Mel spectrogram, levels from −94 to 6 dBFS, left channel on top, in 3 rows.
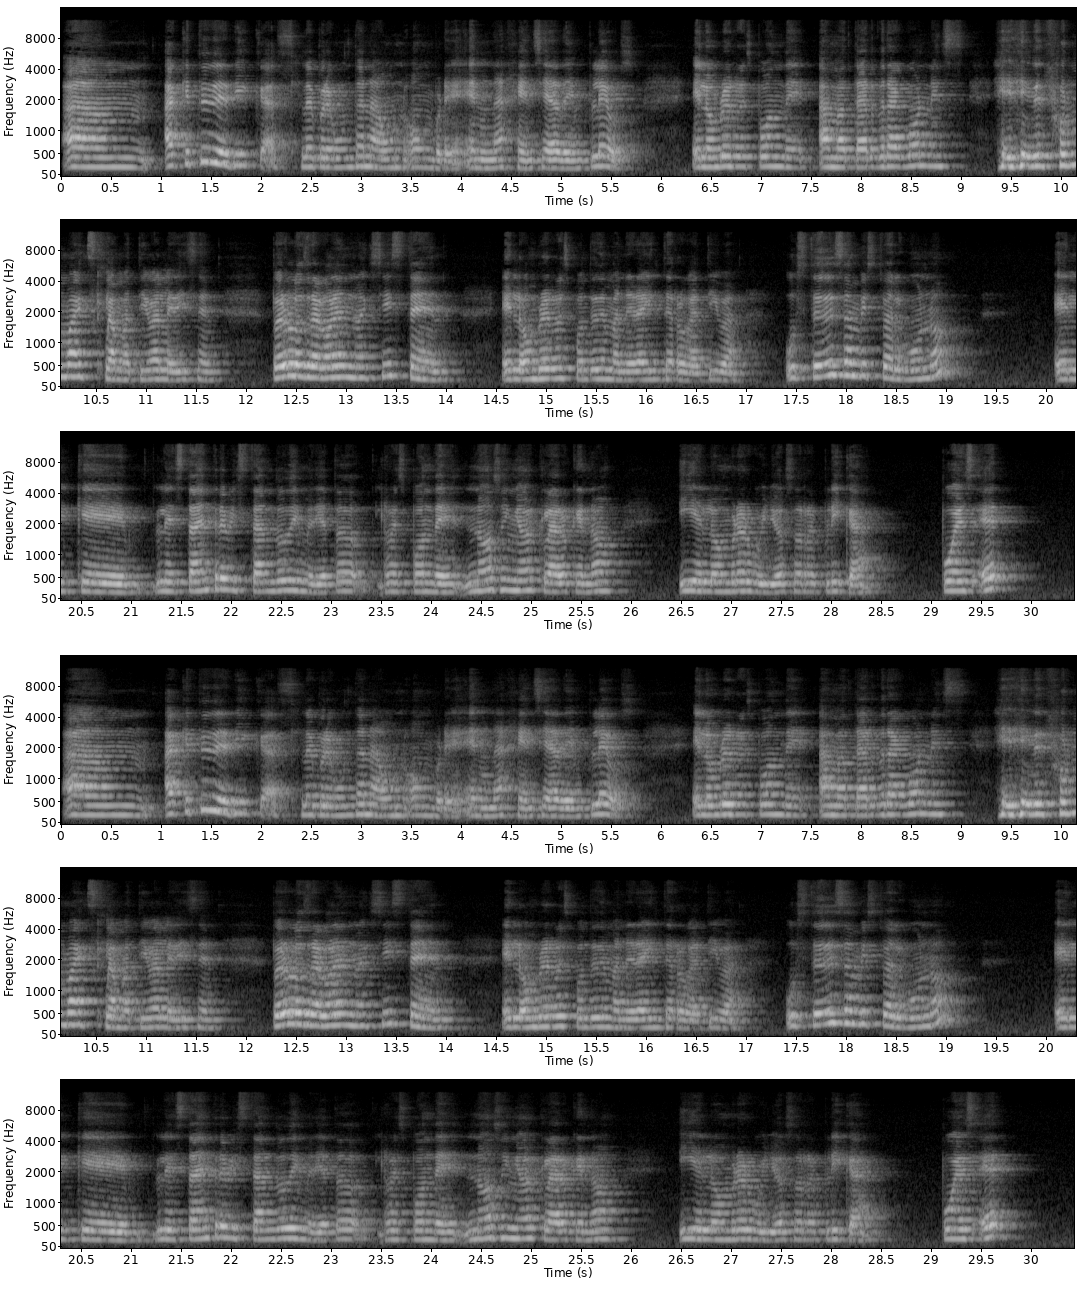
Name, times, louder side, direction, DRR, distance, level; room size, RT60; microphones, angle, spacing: voice 1, 0.0-5.7 6.3-8.8 9.3-11.7 12.3-14.1 14.6-16.9 17.4-19.0 20.1-25.9 26.5-28.5 29.1-29.6, left 1 dB, 15° left, 5 dB, 0.3 m, -28 dB
4.2 x 2.8 x 4.0 m, 0.73 s
head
